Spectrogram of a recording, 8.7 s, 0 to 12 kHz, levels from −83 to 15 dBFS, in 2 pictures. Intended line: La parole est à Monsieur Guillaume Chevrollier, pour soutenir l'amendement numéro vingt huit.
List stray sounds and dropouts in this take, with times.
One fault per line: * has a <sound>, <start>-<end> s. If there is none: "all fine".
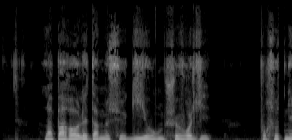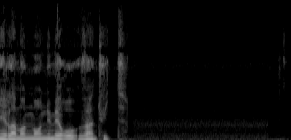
all fine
